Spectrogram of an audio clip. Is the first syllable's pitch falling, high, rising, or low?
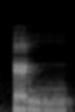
high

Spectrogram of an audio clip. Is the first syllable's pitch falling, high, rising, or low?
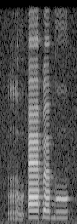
low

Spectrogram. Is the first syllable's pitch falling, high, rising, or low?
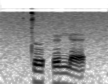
falling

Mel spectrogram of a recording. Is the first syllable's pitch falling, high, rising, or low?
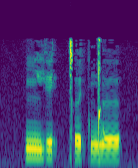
high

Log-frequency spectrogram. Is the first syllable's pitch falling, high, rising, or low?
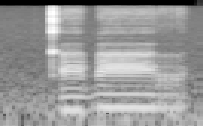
low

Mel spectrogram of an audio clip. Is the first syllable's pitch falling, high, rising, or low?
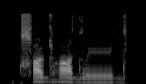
high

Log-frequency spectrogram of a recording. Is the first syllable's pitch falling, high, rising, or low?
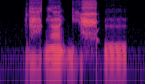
high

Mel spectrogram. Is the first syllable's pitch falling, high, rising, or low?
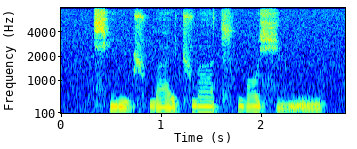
falling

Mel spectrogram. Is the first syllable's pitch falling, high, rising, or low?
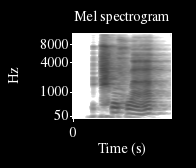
rising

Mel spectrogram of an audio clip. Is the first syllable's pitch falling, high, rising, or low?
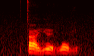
falling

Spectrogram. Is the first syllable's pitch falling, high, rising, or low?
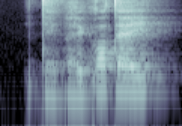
low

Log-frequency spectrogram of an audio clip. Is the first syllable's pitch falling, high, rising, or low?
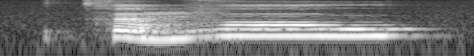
low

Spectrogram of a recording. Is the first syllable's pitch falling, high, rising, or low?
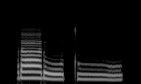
high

